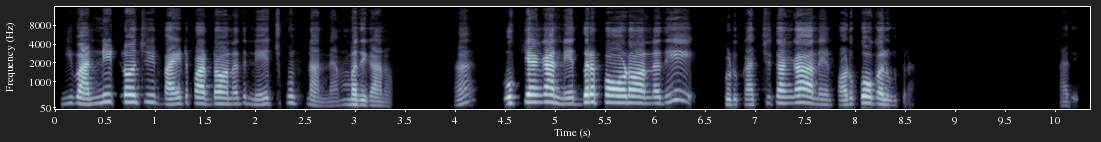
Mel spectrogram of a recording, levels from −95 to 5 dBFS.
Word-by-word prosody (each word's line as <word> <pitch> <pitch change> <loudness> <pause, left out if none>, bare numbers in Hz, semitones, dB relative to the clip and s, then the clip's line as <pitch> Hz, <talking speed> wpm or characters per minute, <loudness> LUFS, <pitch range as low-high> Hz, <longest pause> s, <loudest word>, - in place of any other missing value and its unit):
ఇవన్నిటిలో 225 +6 0
నుంచి 260 +1 -9 0.2
బయట 195 +4 -1
పడడం 210 0 +2
అనేది 200 +3 -13
నేర్చుకుంటున్నాను 200 - -13
నెమ్మదిగాను. 155 -4 -7 0.7
ఆ! - - -9 0.5
ముఖ్యంగా 260 +3 +5
నిద్ర 205 +6 +2
పోవడం 240 -1 +5
అన్నది 220 +6 -8 0.4
ఇప్పుడు 180 -1 -11
ఖచ్చితంగా 225 +6 -1 0.2
నేను 175 -2 -14
పడుకోగలుగుతున్నాను. 190 -2 -2 1.5
అది. 395 - -27
215 Hz, 100 wpm, -20 LUFS, 180-235 Hz, 1.5 s, ముఖ్యంగా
